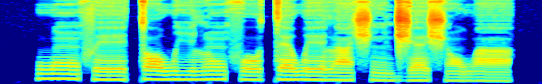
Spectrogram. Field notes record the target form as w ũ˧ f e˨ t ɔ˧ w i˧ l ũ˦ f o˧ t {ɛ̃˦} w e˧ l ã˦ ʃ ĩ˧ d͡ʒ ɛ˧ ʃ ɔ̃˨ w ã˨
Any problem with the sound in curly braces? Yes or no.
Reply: yes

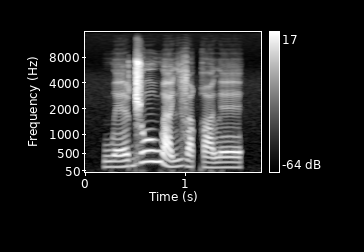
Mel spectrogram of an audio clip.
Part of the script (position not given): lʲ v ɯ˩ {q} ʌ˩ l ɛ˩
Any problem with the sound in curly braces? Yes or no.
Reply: no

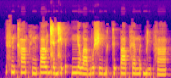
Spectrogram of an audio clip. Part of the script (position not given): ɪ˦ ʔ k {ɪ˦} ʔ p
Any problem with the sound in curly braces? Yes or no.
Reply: no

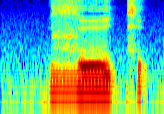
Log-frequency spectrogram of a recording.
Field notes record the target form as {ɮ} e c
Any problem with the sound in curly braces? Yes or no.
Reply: no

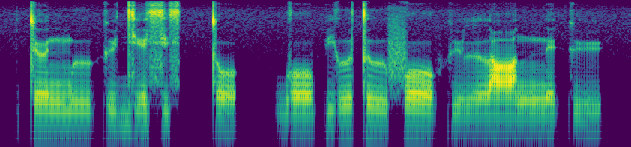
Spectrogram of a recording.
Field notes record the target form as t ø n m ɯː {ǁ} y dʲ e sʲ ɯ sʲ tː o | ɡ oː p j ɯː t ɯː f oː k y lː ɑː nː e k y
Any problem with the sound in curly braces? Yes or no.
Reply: yes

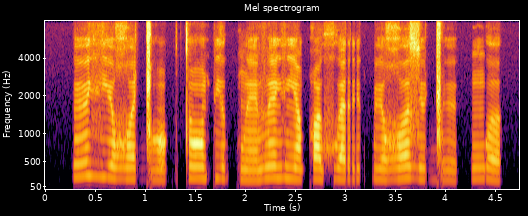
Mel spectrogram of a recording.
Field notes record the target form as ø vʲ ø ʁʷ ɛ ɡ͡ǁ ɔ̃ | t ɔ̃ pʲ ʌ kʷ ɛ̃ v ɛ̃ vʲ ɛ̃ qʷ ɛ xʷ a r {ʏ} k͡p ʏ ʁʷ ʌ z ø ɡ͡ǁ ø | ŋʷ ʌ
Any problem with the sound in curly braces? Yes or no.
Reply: no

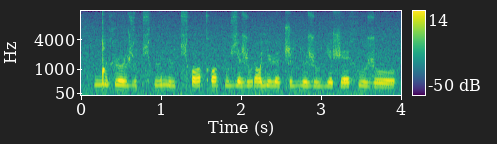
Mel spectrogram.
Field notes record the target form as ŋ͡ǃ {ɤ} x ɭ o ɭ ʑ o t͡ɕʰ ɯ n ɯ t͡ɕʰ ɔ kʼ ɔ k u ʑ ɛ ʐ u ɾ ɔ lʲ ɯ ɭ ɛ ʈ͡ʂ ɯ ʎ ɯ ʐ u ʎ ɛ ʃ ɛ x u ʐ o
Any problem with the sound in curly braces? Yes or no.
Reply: yes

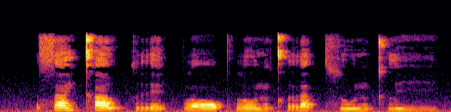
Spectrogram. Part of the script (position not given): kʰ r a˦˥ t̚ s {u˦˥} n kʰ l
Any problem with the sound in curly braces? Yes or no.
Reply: no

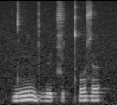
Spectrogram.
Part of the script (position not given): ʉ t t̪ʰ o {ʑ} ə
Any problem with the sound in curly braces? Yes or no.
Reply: yes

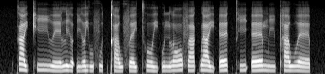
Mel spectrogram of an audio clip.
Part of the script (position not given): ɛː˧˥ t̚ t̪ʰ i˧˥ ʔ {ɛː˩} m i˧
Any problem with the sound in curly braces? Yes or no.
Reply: yes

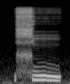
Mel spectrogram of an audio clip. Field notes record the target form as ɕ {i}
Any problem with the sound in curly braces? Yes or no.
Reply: no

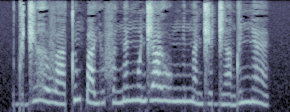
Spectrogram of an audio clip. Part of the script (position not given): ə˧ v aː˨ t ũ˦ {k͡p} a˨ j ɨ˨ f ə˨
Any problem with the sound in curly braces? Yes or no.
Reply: no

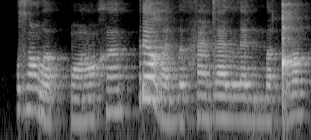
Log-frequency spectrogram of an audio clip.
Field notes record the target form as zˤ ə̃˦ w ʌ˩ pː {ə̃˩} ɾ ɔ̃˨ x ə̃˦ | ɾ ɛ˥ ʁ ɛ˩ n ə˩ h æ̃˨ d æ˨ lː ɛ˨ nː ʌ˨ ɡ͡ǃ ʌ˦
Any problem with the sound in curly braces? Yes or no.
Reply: yes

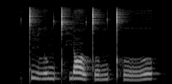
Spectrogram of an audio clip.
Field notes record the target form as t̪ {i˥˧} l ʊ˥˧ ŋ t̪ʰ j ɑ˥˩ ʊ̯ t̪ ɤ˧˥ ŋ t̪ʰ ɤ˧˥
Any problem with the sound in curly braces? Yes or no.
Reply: no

